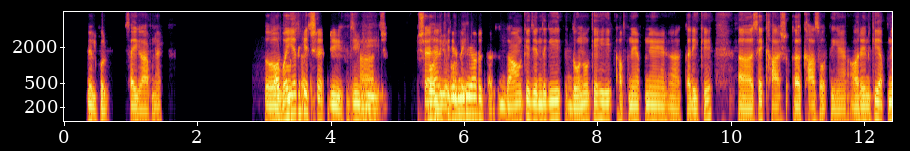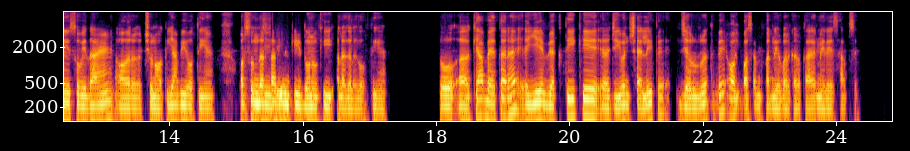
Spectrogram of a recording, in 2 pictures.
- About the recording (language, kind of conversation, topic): Hindi, unstructured, आपके विचार में शहर की जिंदगी और गांव की शांति में से कौन बेहतर है?
- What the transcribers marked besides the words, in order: tapping; other noise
